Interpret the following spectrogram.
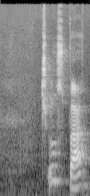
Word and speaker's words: chuspa: siguientes palabras y empezamos con la palabra chusma cuya pronunciación es justa es la pronunciación correcta chuspa qué quiere decir bolso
